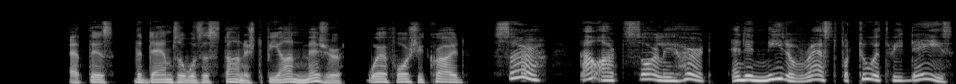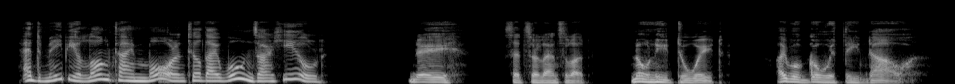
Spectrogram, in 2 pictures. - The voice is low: No, medium, 145 Hz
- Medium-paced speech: Yes, average, 160 wpm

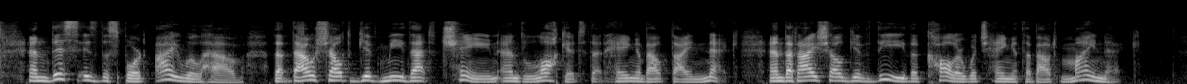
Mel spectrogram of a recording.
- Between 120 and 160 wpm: No, average, 175 wpm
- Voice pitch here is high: No, medium, 150 Hz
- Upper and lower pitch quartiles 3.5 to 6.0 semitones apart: Yes, average, 5.2 semitones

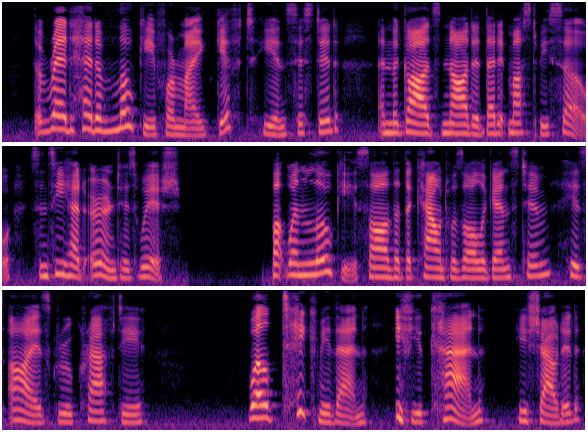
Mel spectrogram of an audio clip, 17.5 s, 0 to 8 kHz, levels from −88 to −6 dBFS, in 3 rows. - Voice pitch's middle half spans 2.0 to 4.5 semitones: No, average, 4.9 semitones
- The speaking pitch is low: No, high, 200 Hz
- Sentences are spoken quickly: No, average, 170 wpm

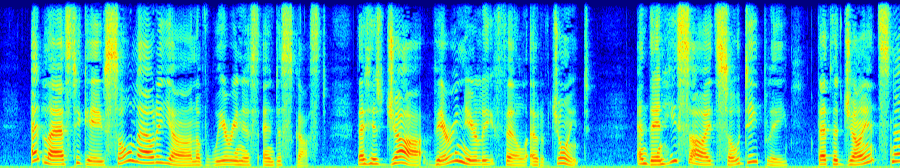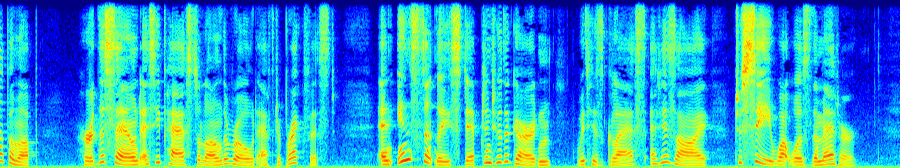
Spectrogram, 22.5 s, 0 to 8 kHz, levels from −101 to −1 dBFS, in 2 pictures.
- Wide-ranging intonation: Yes, wide, 6.9 semitones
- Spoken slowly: No, average, 165 wpm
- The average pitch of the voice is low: No, high, 190 Hz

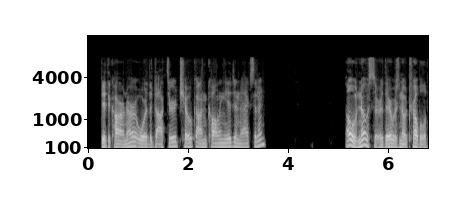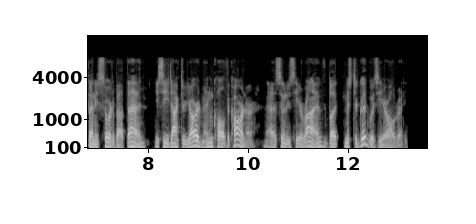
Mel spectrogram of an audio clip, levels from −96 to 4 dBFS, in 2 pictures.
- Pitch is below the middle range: Yes, low, 120 Hz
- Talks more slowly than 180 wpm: No, average, 185 wpm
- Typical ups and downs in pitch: Yes, average, 4.5 semitones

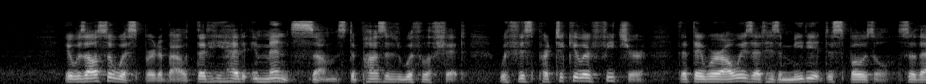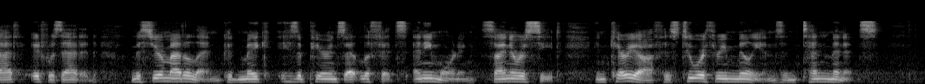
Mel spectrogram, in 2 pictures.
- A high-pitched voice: No, low, 130 Hz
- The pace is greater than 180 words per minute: No, average, 175 wpm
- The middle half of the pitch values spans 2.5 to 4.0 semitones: Yes, average, 3.2 semitones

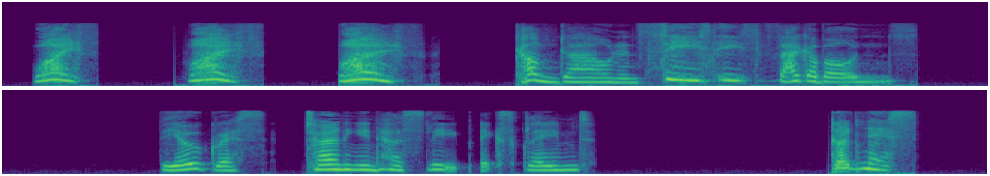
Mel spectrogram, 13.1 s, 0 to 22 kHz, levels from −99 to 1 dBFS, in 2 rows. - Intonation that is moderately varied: Yes, average, 4.8 semitones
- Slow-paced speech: Yes, slow, 80 wpm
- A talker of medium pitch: No, high, 230 Hz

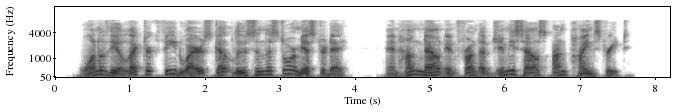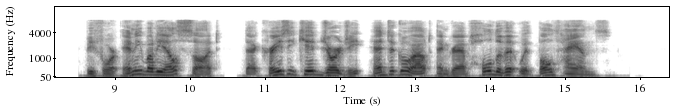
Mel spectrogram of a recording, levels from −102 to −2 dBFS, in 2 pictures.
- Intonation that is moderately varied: No, wide, 7.9 semitones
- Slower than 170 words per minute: Yes, average, 160 wpm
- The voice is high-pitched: No, low, 130 Hz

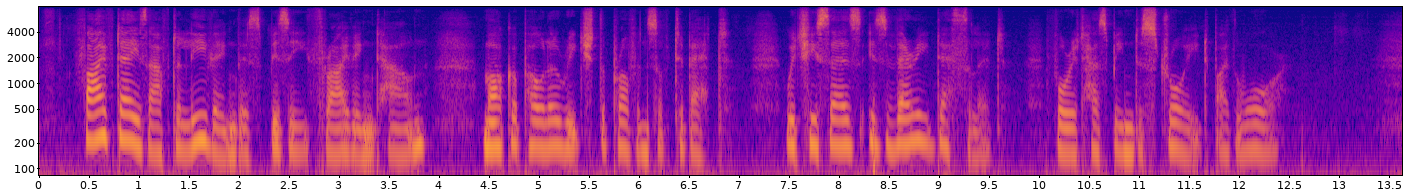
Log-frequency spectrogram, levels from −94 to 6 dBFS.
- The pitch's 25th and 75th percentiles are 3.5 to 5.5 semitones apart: Yes, average, 3.8 semitones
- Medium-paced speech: No, slow, 130 wpm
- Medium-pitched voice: Yes, medium, 175 Hz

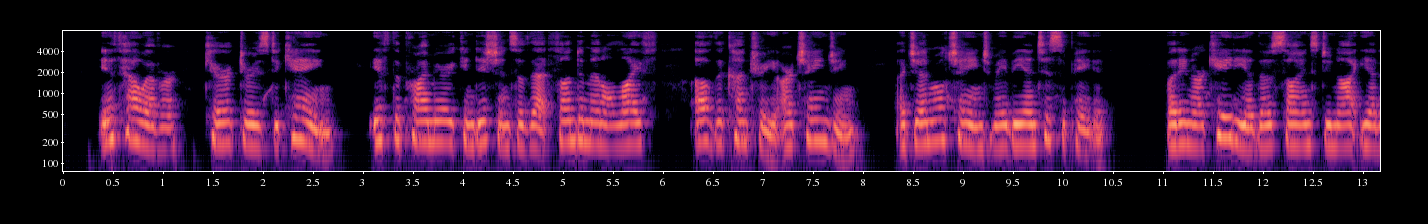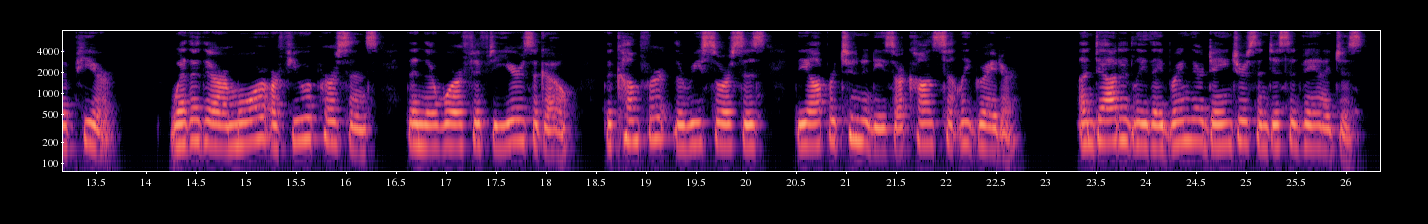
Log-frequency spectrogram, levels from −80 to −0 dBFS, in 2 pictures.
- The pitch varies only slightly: Yes, narrow, 2.1 semitones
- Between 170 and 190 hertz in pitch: Yes, medium, 185 Hz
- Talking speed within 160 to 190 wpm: No, average, 140 wpm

